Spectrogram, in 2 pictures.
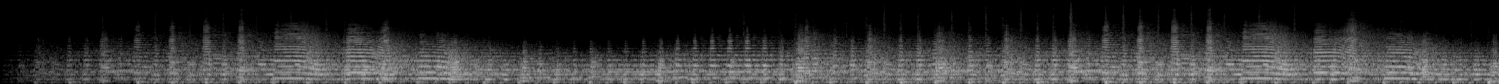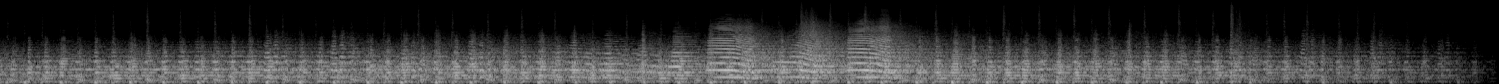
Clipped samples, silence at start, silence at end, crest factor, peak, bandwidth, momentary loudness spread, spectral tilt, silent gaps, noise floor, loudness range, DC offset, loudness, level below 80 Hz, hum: under 0.1%; 0.35 s; 0.2 s; 20 dB; -6 dBFS; 18.5 kHz; 11 LU; -6 dB/octave; none; -49 dBFS; 7 LU; under 0.1%; -26 LUFS; -44 dBFS; none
